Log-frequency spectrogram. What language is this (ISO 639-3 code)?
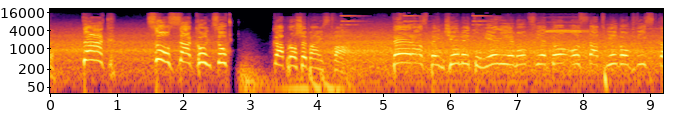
pol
